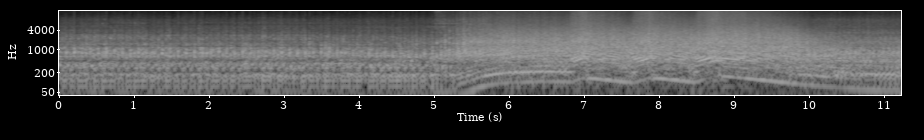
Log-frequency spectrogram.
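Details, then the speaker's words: 1995 Volvo Penta 3.0GS inboard boat engine, compression 145 on all cylinders, new cap and rotor, power steering belt cut so no belts turn; starts after about five seconds, revs up and down, then runs evenly without knocks; good running, probably needs carb cleaning. "good running motor probably needs a good carb cleaning"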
